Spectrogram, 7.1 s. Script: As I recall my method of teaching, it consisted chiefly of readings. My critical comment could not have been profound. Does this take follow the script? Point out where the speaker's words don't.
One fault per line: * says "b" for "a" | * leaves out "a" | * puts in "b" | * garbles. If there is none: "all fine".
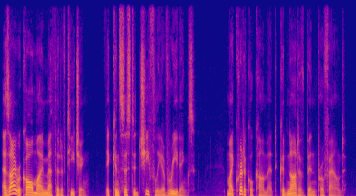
all fine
